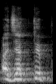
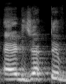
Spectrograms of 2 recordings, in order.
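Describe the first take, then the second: First: एडजेक्टिव with the D silent, "a-jective". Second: एडजेक्टिव with the D pronounced, "ad-jective"; sounded D. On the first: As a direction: say एडजेक्टिव without sounding the D. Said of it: "ये silent होगा". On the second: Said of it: "नहीं पढ़ेंगे". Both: Shown as a demonstration.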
